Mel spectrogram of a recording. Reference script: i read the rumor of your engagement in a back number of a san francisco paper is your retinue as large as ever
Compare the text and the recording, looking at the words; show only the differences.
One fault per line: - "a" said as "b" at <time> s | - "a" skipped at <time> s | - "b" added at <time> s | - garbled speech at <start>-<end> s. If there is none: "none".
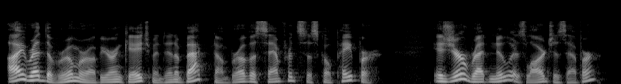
none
